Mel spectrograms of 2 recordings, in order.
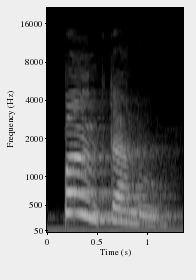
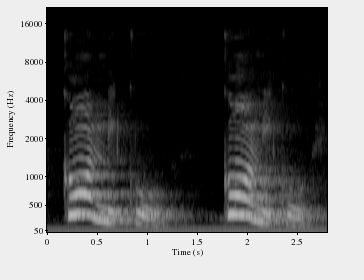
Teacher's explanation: a boca não se abre como no acento agudo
